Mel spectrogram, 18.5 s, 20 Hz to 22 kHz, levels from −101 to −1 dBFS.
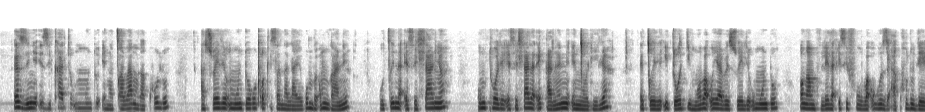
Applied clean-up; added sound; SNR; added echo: none; none; none; none.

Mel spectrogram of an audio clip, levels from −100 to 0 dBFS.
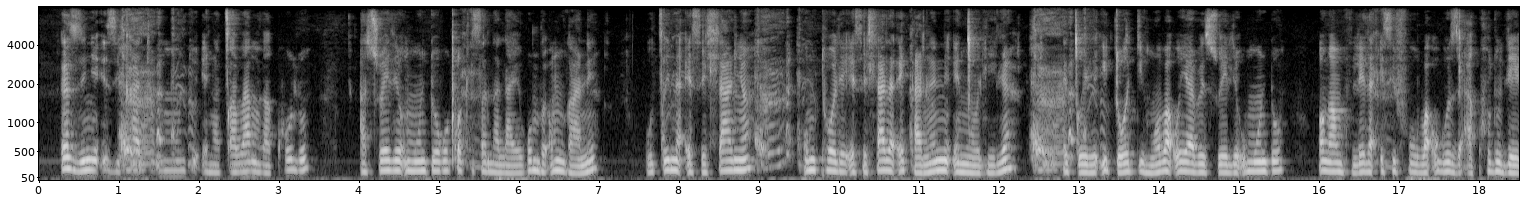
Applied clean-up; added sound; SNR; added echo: none; Cough; 16 dB; none.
